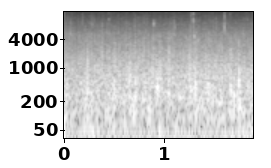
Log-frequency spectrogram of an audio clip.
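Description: Steady rain falls in the game Zelda: Tears of the Kingdom, a dense, even hiss of drops pattering on surfaces with no voices over it.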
